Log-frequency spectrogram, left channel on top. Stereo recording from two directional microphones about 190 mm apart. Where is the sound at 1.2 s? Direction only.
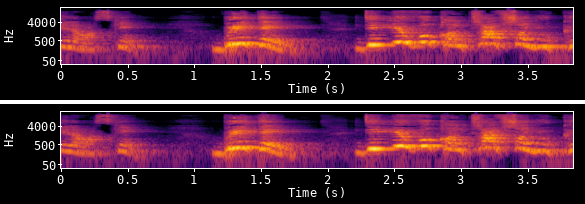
15° right (ahead or behind).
